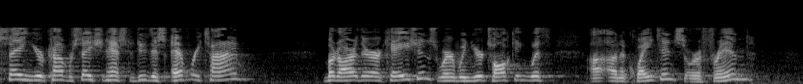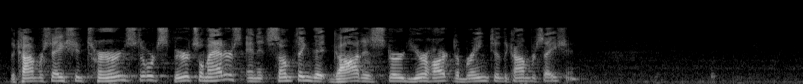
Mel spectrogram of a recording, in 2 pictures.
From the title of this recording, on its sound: Ketha Heights Baptist Church ~ Live Broadcast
